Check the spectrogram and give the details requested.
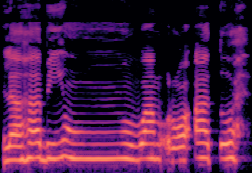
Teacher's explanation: آپ رکیں گے نہیں، اس کو ملا کے پڑھیں گے تو پھر قلقلہ نہیں ہوگا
